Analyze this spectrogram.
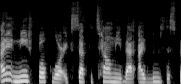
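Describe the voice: A quiet background behind plain reading aloud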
